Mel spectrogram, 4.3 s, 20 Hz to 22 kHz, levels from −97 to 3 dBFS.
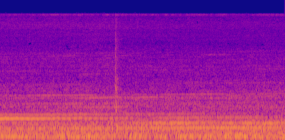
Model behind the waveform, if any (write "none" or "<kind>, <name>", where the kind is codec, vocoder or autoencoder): vocoder, BigVGAN v2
